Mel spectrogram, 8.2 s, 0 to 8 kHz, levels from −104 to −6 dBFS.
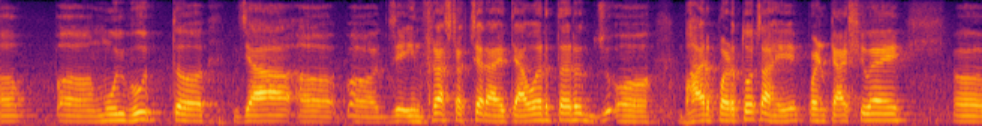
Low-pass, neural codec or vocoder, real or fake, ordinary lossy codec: none; codec, 16 kHz, 8 kbps, FunCodec, trained on Chinese and English, 25 frames a second; fake; none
